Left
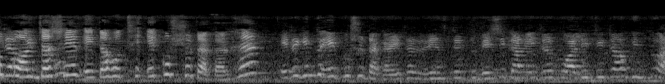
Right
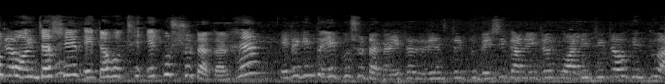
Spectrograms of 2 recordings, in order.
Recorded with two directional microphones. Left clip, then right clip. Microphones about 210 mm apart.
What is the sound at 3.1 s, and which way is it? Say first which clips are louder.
A woman's voice: left 1 dB; 15° right (ahead or behind).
